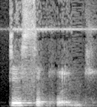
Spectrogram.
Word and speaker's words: disciplined: one for everyone right this one has a c in it that really throws people off because they think oh i need to pronounce the c but not in this instance in the word disciplined we see dis si plint disciplined okay so always remember that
